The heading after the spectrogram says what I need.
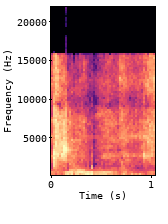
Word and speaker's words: Yahweh: Y entonces algunas personas le llaman Yahvé y otras personas le llaman Yahweh.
